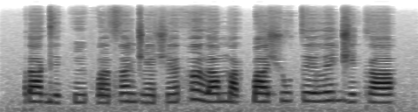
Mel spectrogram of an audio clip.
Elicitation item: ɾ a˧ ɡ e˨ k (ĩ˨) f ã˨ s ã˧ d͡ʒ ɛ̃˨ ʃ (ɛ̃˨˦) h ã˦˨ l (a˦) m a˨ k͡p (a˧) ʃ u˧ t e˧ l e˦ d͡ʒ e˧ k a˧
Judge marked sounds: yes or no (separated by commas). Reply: yes, yes, no, yes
